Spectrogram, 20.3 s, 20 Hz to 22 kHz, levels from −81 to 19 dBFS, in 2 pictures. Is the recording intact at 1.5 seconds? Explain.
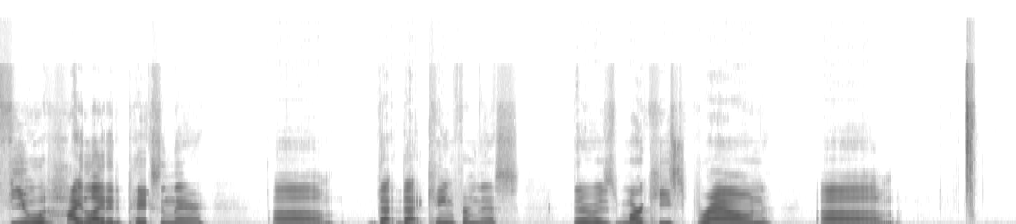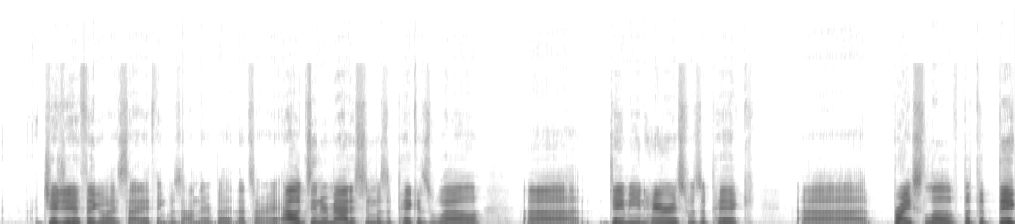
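No. From 1.41 to 1.47 s, just before "in there", there is short concealed packet loss. About 40 ms of audio never arrived in time, and the receiver filled the gap by extending the preceding sound before blending back into the real signal. This is heard as a brief smear or wobble.

Overlapping the end of that span, from 1.45 to 1.47 s, is a lost packet rebuilt from error correction. The following packet carried a low-bitrate copy of one 20 ms frame, which the decoder played in its place, so there is no gap, but that stretch sounds rougher and noisier.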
